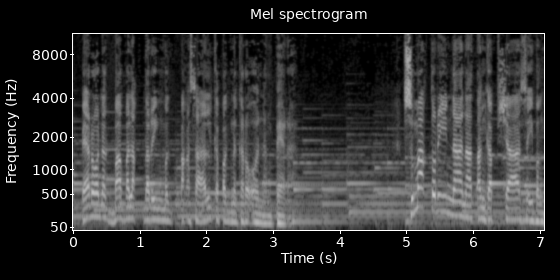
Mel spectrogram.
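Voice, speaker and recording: A Filipino man narrating a letter for a radio drama in a dramatic, scripted storytelling style. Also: mid-range voice. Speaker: narrator reading a listener's letter. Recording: loud music under voice.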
